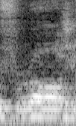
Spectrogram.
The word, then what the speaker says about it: Farage: Eddie Mair joined Drive on LBC, of course, and Nigel Farage is on every evening. It is Farage, by the way, not Farage. He pronounces it to rhyme with the word garage, which is fitting, because most people's garages are also full of shit from the 1970s.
